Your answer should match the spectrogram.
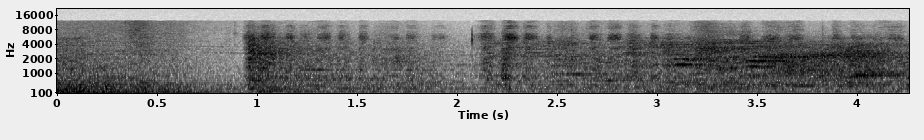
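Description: Faint rustling, scratching noise in an otherwise near-silent room.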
